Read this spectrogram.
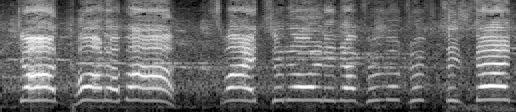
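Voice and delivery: yelling the goal call; roaring Tor over the crowd; screaming goal commentary. Real, not acted. Radio goal call, second goal.

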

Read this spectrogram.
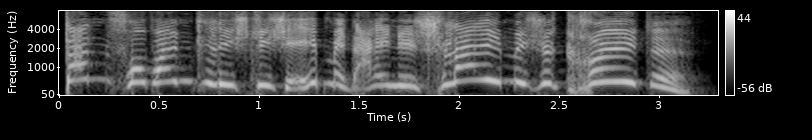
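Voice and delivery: very high, scolding fairy voice; evil fairy threatening. Acted. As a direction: threaten a spell in a high witchy pitch. (sehr hohe, drohende Feenstimme)

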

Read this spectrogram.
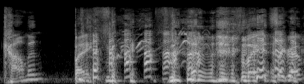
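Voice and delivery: laughing through the words, pitch jumping up. Real, not acted. Host laughing while plugging Instagram to listeners. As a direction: giggle your way through the plug.

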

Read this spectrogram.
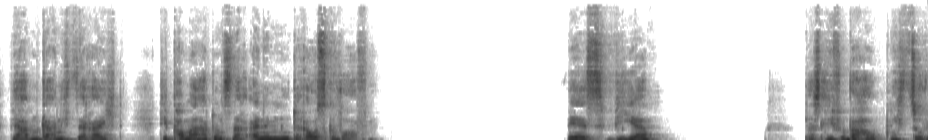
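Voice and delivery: measured, expressive reading aloud of a scene; story reading. Acted. Author reading his novel to the interviewer, expressive storytelling. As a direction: read the chapter to the audience with feeling.

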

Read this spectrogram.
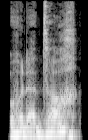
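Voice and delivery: a touch of laughter on the words; tossed off with a light, mocking laugh. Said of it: "lacht Holzer". (Holzer fragt Bang spöttisch, leicht lachend)

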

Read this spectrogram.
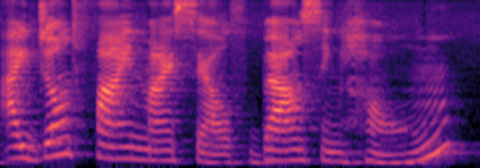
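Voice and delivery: linked phrase very slowly; slow demo. Shown as a demonstration. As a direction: take it slowly for learners. (bem devagarzinho)

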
